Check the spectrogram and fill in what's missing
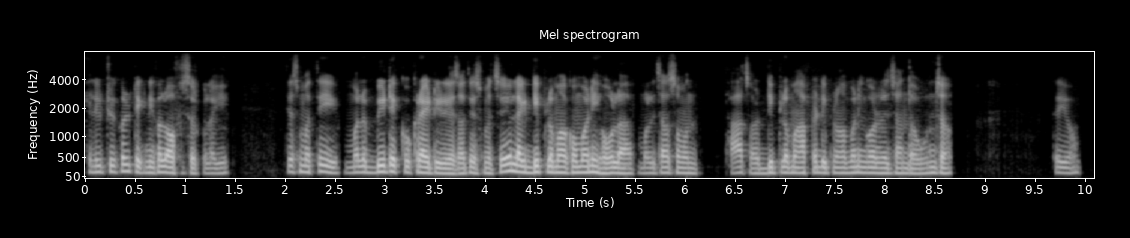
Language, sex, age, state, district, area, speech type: Nepali, male, 18-30, West Bengal, Darjeeling, rural, spontaneous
